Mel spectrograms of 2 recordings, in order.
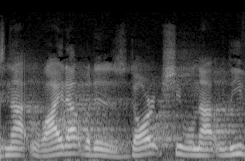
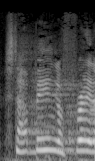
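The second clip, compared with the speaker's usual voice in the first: higher, louder preaching exhortation; forceful command; 9 semitones higher, 8 dB louder than usual. Acted. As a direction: drive it out in one urgent run. God's words repeated with force.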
